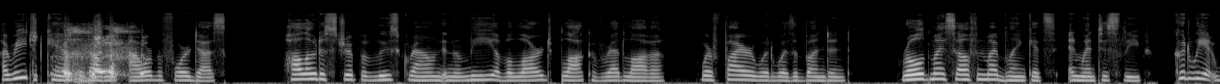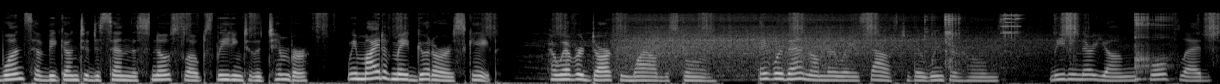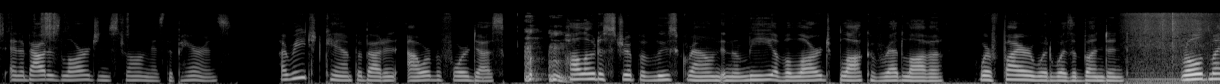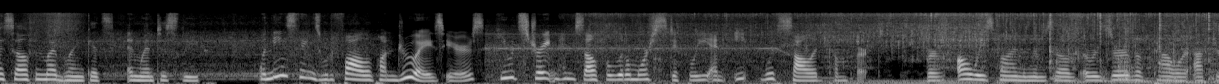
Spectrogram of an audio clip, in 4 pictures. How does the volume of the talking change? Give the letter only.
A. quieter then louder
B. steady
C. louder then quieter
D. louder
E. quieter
A.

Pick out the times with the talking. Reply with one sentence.
You can hear the talking from 0.0 to 48.7 s.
